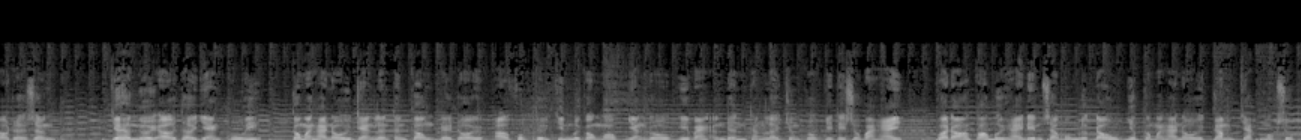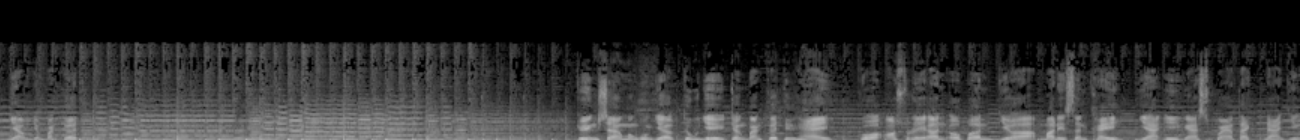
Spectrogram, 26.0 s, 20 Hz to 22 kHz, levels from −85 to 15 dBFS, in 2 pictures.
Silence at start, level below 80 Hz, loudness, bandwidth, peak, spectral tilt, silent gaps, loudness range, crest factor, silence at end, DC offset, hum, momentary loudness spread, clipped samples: 0 s; -38 dBFS; -21 LUFS; 15.5 kHz; -2 dBFS; -4 dB/octave; none; 4 LU; 20 dB; 0 s; 2%; none; 8 LU; under 0.1%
